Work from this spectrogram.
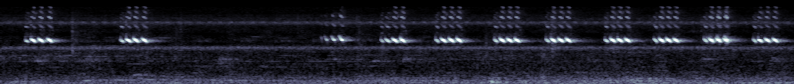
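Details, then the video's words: Cricket calling at night: a couple of spaced chirps, a pause of over a second, then a steady run of high, pulsed chirps about twice per second. "The best sounds of Cricket 《 Suab Kab Ciliv Quaj Zoo Heev》 ( ສຽງແມງຈີ່ນາຍຮ້ອງດີໆ )"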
